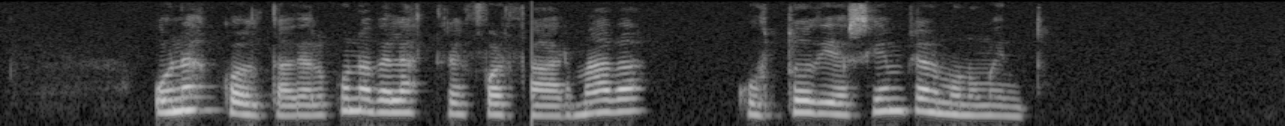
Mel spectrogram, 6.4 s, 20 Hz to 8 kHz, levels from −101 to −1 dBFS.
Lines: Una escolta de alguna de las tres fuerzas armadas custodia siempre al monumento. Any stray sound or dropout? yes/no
yes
